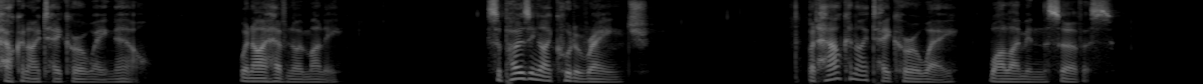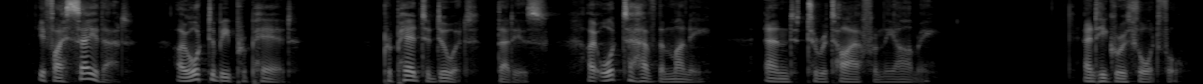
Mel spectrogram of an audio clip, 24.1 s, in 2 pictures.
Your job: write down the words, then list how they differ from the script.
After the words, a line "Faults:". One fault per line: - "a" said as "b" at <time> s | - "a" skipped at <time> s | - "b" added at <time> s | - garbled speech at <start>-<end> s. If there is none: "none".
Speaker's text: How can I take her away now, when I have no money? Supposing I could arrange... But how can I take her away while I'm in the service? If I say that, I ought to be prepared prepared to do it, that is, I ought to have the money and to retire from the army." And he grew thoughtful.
How can I take her away now, when I have no money? Supposing I could arrange... But how can I take her away while I'm in the service? If I say that, I ought to be prepared prepared to do it, that is, I ought to have the money and to retire from the army." And he grew thoughtful.
Faults:
none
